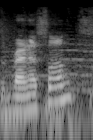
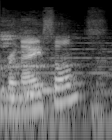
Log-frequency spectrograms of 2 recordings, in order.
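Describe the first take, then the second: First: The word is said in an American way. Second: The word is said in a non-American way. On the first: "American, I remember ... hearing it on like T V and stuff as Renaissance" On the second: "as opposed to Renaissance"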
